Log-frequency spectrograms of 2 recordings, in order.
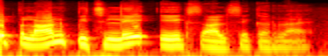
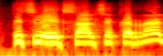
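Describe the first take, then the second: First: Said in the usual way. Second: पिछले एक साल से कर रहा है said higher with the end rising; emphatic repeat. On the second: Shown as a demonstration. Vlogger repeats to viewers how long WhatsApp has planned ads, emphatically. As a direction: hammer home पिछले एक साल, pitched up.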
